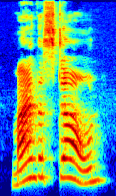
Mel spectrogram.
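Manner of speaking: high, loud warning call; the Reb boy warns Charlie before throwing the rock, calling loudly. A narrator's reading. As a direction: shout it across before you throw. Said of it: "the boy called".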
